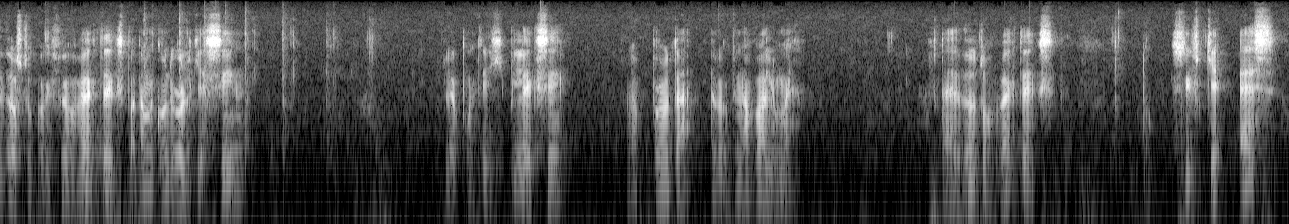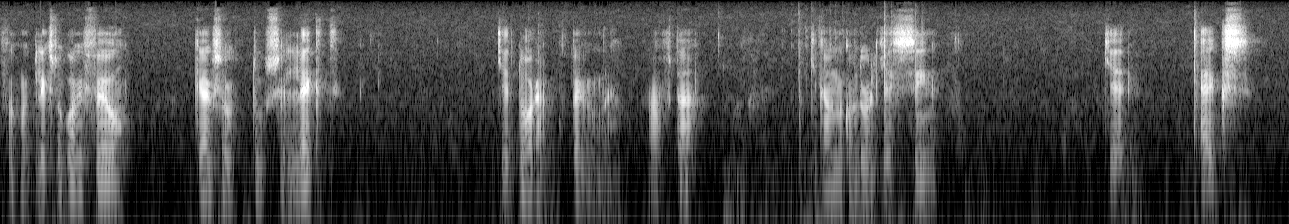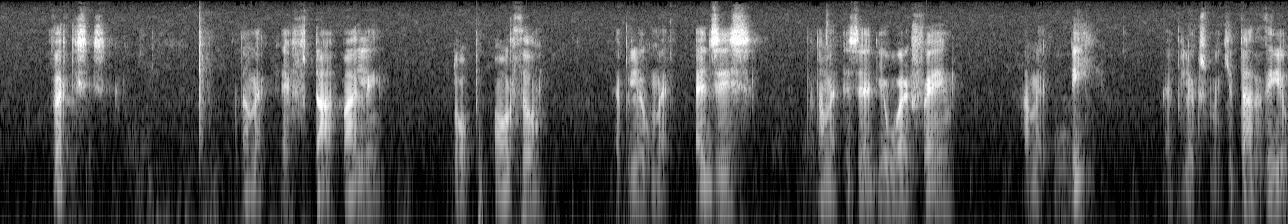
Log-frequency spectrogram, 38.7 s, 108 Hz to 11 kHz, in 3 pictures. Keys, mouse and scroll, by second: 1.6 ctrl+KP_Add, 2.0-2.7 ctrl+KP_Add, 3.0 ctrl+KP_Add, 3.4 ctrl+KP_Add, 4.7 middle click, 5.9 middle click, 6.2-7.5 middle drag, 7.5-12.0 drag, 12.0 shift+s, 18.4-21.0 middle drag, 21.0-21.9 ctrl+KP_Add, 22.2 ctrl+KP_Add, 25.0 x, 28.0 KP_7, 32.6-34.3 drag, 34.3 z, 36.8 b.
